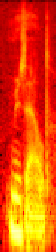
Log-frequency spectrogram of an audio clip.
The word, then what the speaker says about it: Mouswald: the 10th Carruther of Mouseld. Cool. Which was their estate. But it's spelled Mouswald. Oh. By checked, and apparently it's pronounced Mouseld.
